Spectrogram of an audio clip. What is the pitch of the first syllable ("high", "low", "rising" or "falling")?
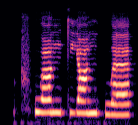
high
